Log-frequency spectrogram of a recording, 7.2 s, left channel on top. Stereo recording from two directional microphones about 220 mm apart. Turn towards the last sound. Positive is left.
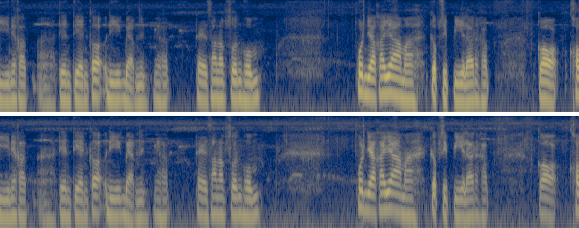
turn(degrees=30)  # may be behind; listen again after turning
